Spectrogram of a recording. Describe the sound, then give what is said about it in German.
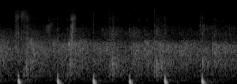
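A church audience applauds in honour of Jesus during worship. A continuous, fairly faint wash of clapping runs over six even, low thumping pulses. “Komm, ich lade uns ein, wir geben Jesus einfach einen Applaus zu seiner Ehre.”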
